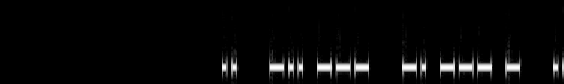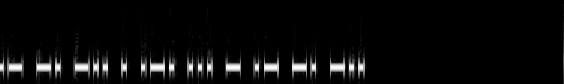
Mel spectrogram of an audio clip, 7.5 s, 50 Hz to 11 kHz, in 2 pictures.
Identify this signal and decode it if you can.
Morse code, heard as a keyed tone, about 38 wpm, 700 Hz. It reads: I DO NOT UNDERSTAND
